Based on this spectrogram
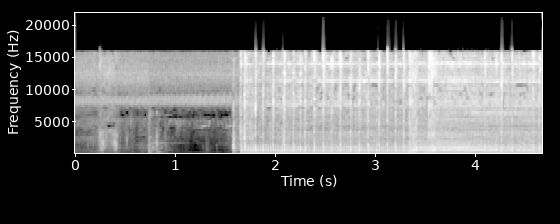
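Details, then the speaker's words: Old Stihl 038 chainsaw, warm, after leaning low-speed jet: catches at once and settles into steady idle without rpm sag; hard-start issue fixed. "look when i start it up it doesn't it's not low in rpm and then comes back up listen right on we're fixed"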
